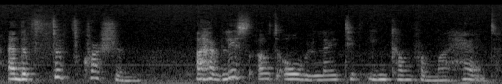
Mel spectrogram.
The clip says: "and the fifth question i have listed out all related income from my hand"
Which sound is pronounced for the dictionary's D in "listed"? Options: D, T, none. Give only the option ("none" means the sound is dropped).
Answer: none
